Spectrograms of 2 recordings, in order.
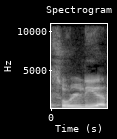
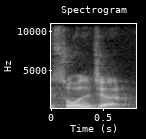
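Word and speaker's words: soldier: द सोल्जर्स, यहाँ पे D cell है ना, सोल्ड है ना, सोल्जर्स ऐसे हो रहा है, सोल्जर ऐसे नहीं हो रहा, ठीक है, सोल्डियर नहीं, सोल्जर।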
